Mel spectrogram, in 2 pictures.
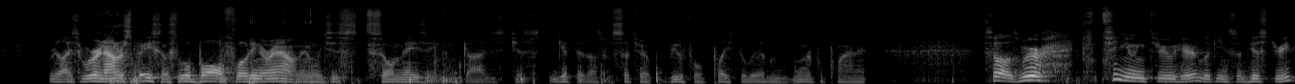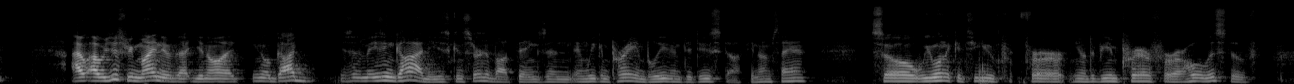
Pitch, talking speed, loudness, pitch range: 135 Hz, 220 wpm, -35 LUFS, 115-150 Hz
